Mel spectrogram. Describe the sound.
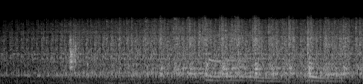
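A sewing machine runs while winding a bobbin with thread, a loud, steady, buzzing whir with a few faint ticks and rattles throughout.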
